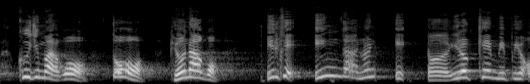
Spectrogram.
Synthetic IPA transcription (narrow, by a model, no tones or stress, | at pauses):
kɯd͡ʑimaɭɡot͈opjʌnɦaɡo | iɾʌkʰeiŋɡanɯn | ʌiɾʌkʰe̞mip͈ɯɲʌ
